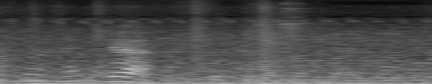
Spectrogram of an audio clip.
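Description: Steady low rumble of an LHB passenger coach rolling along the track at speed, with a couple of sharp wheel-on-rail clicks.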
